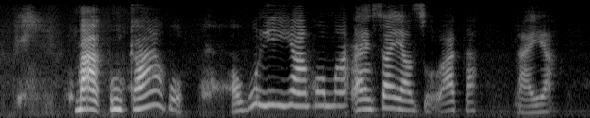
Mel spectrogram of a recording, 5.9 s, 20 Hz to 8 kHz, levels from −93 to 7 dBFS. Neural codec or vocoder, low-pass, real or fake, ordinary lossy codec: codec, 16 kHz, 1 kbps, FunCodec, trained on Chinese and English, 50 frames a second; 7.2 kHz; fake; none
